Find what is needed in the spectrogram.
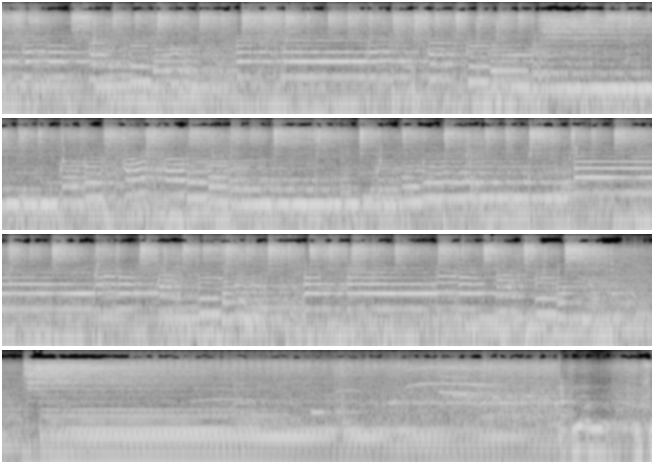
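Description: Live band playing an instrumental passage with electric guitars, drums and keyboard. About twenty seconds in, the song ends on a long held chord that cuts off shortly before the end.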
